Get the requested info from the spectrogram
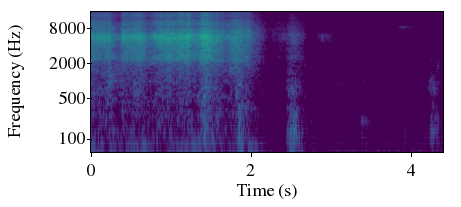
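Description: Plastic wrapping rustling and crinkling as it is handled for about two seconds, then one soft knock and near quiet.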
